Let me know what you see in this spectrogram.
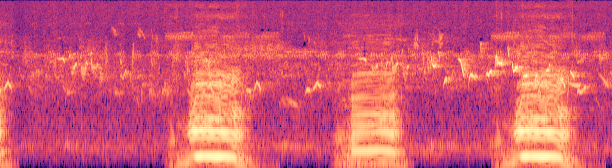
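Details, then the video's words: Cows coming back from the field into their pen on a morning, three loud harmonic moos about two and a half seconds apart, against a bed of bird chatter and insect calls. "Sound Dozens of Moo Cows in the Morning, Returning from the Field to the Pen, the Sound of Cows"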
